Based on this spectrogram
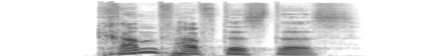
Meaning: strong/mixed nominative/accusative neuter singular superlative degree of krampfhaft
- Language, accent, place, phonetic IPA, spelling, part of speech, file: German, Germany, Berlin, [ˈkʁamp͡fhaftəstəs], krampfhaftestes, adjective, De-krampfhaftestes.ogg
